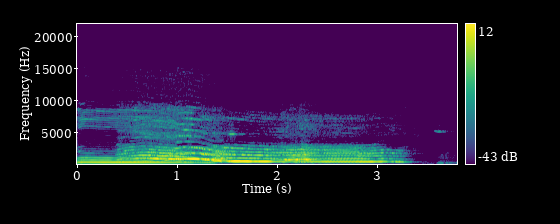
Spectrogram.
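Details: A pet Saluki dog belting out a tune: a continuous, full-toned howl whose pitch bends upward and wavers, with layered tones sliding against each other, ending in a sudden drop to quiet.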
